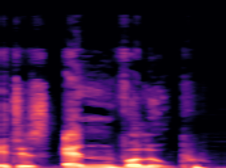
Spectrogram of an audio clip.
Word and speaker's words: envelope: completely surround either way it is never pronounced with an O at the beginning so that's settled it's envelope not envelope and most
